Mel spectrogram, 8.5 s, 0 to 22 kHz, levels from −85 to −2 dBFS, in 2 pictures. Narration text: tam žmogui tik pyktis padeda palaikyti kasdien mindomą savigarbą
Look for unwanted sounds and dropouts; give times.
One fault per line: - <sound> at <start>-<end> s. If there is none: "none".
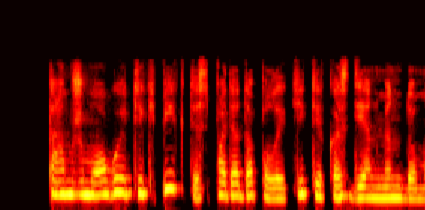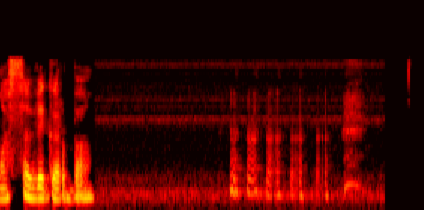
- laugh at 6.4-8.0 s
